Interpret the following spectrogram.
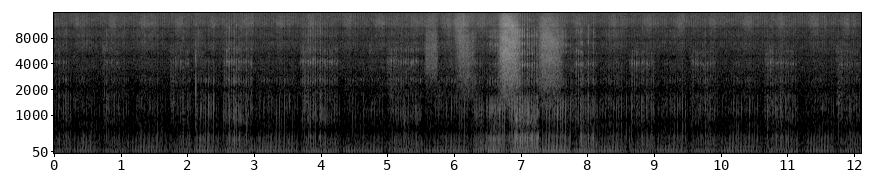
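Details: Pet cat Mia purring close up while parked on a lap, feeling happy, on 12/12/2023 shortly after attacking a feather; steady low rumbling purr with rhythmic in-out pulses, faint rustling now and then.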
